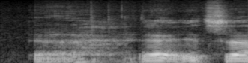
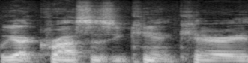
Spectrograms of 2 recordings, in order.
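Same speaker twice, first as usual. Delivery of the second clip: usual speaking voice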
